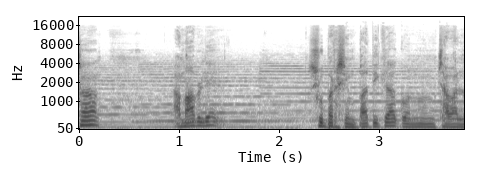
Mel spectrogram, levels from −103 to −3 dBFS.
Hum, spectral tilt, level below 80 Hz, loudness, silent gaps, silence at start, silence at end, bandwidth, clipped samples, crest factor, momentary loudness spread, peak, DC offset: none; -5.5 dB/octave; -58 dBFS; -38 LUFS; none; 0 s; 0 s; 16.5 kHz; under 0.1%; 20 dB; 18 LU; -18 dBFS; under 0.1%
